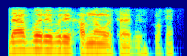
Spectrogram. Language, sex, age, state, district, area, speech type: Bodo, male, 30-45, Assam, Kokrajhar, rural, conversation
